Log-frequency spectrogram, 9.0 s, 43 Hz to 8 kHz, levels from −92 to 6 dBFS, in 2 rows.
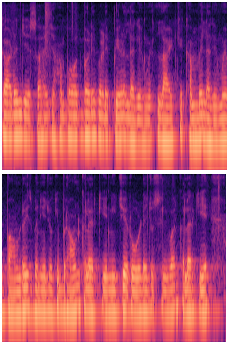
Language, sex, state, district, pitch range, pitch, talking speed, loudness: Hindi, male, Chhattisgarh, Korba, 110-115 Hz, 110 Hz, 205 wpm, -18 LUFS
